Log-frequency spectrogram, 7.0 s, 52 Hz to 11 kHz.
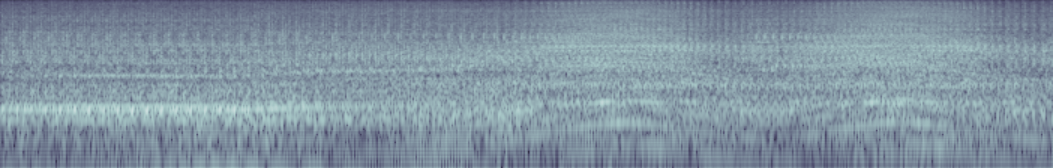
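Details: Subaru EJ25 flat-four at idle: a steady rapid knock of about three a second over the engine note; owner unsure whether it is piston slap or rod bearings.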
